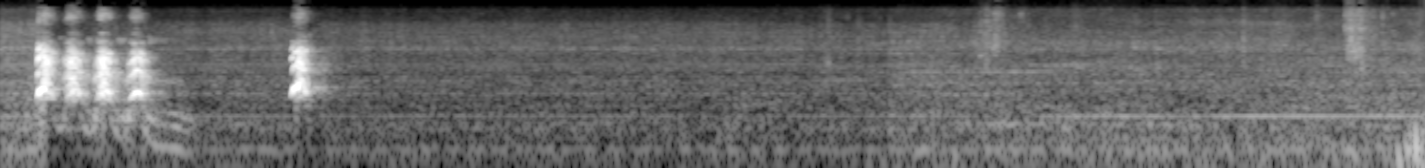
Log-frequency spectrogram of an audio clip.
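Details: Four-month-old German shepherd puppy barking: four fast, clipped barks in a tight burst, a single bark shortly after, then a long lull with faint background hum and one soft bark at the close.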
